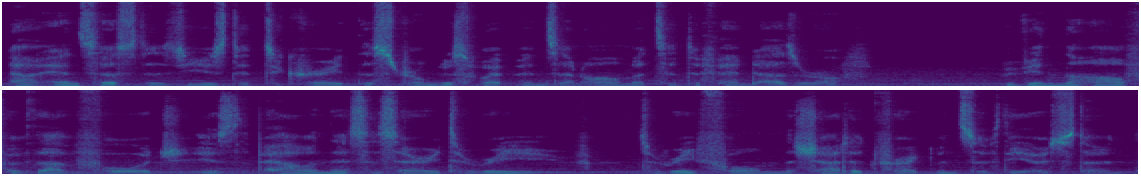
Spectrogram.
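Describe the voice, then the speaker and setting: A man's voice: low-pitched, steady tone, normal speed, bright, forceful tone, low-quality recording. A man streaming a game, reading quest text aloud and adding casual commentary. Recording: game music behind the voice. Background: game music.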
